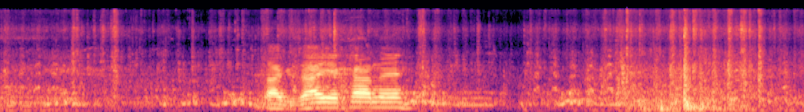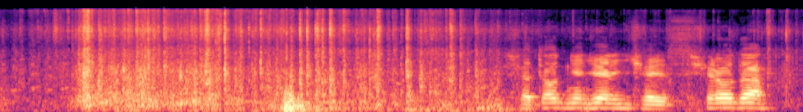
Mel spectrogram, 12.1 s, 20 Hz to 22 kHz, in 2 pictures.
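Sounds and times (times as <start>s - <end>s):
pigeons cooing: 0.0s - 8.0s
birds clicking and rustling: 0.0s - 10.6s, 11.2s - 12.0s.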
